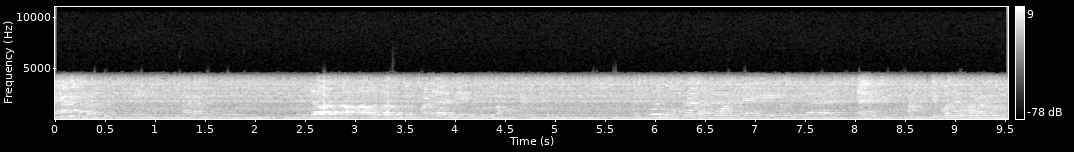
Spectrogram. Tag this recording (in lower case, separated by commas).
speech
